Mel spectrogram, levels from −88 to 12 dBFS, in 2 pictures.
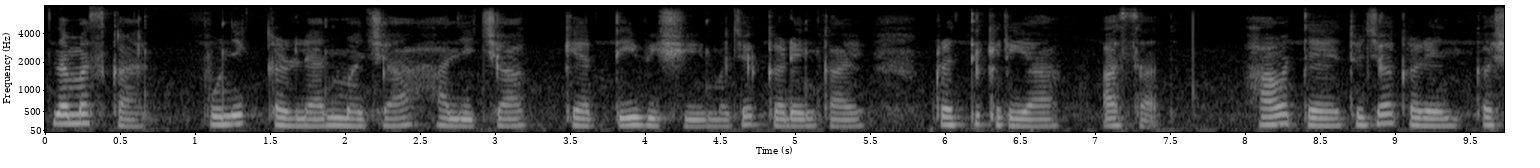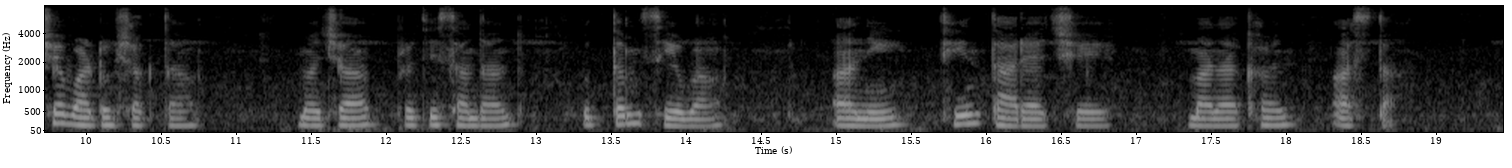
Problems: none marked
